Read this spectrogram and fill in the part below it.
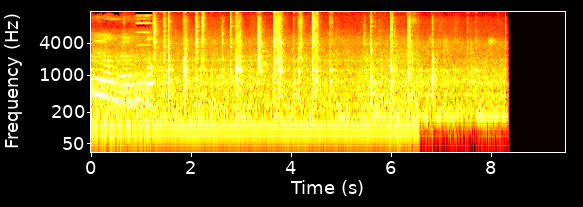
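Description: A metal spatula scrapes and clinks against a frying pan.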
